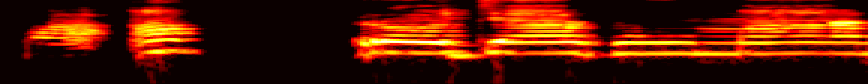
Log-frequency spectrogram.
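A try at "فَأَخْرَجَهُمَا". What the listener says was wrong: bukan fa'ak, nak. Fa'ah, fa'ah.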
